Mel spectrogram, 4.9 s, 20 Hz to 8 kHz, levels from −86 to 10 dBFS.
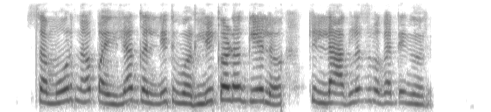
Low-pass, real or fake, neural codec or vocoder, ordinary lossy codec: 7.2 kHz; fake; vocoder, 22.05 kHz, 80 mel bands, WaveNeXt; Opus, 64 kbps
